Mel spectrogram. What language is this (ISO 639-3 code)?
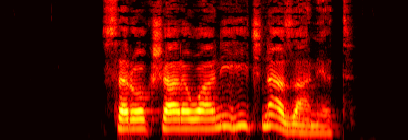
ckb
